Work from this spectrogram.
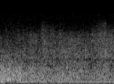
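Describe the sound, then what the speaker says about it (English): A low, rumbling blast from a logging flume explosion in a timber-country setting, with a broad, steady roar that sustains without a sharp attack and fills the short span alone, no voices. "I mean that explosion"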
